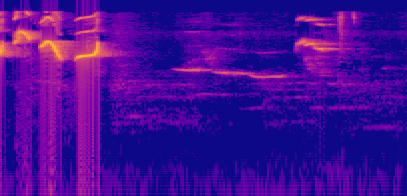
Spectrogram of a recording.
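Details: Cinereous tit, described as singing persistently: a quick cluster of high, sharp chirps in the first half-second, then a faint thin whistle that slides lower and two brief high notes near the end, with near silence between.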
